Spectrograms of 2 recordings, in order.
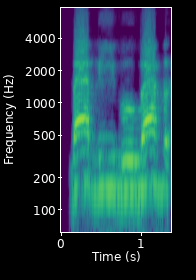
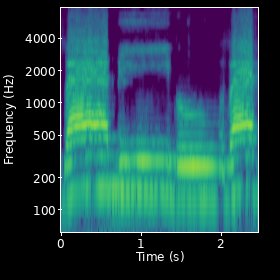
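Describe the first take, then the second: First: The vowels are short. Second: The vowels are slightly longer. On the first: The speaker calls it wrong. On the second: The speaker calls it right. "Panjang sedikit"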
